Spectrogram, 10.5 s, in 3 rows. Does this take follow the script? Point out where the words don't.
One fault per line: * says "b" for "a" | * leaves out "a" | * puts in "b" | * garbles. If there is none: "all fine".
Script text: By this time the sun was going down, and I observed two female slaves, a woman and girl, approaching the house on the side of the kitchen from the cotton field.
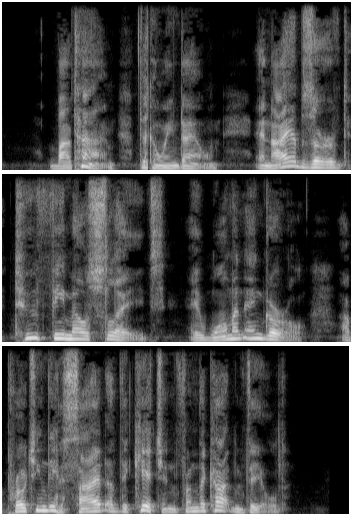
* leaves out "this"
* leaves out "sun was"
* leaves out "house on"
